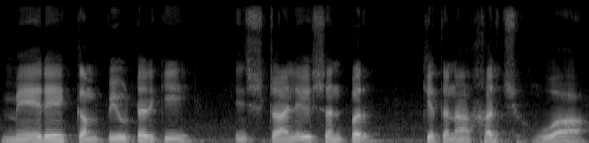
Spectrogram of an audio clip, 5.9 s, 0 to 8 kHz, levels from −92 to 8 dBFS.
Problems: constant background noise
